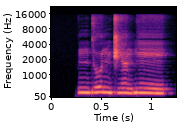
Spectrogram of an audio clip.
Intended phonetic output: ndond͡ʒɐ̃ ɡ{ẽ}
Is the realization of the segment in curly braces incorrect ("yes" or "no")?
no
